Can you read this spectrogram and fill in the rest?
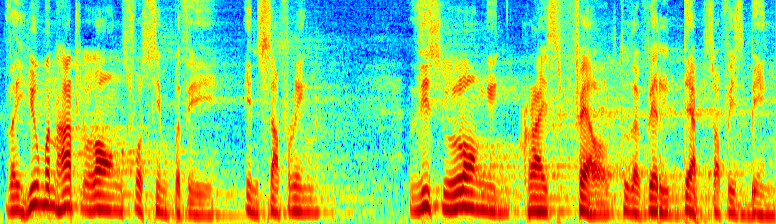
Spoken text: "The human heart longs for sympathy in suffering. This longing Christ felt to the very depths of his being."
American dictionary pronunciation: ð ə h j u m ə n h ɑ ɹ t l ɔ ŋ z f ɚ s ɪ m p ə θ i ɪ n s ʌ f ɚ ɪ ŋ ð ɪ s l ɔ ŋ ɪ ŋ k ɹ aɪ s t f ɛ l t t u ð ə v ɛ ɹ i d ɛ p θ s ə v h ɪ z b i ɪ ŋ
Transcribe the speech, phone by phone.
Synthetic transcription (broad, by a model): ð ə h j u m ə n h ɑ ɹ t l ɔ ŋ s f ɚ s ɪ m p ə θ i ɪ n s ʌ f ɚ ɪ ŋ ð ɪ s l ɔ ŋ ɪ ŋ k ɹ aɪ s t f ɛ l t t u ð ə v ɛ ɹ i d ɛ p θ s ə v h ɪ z b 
